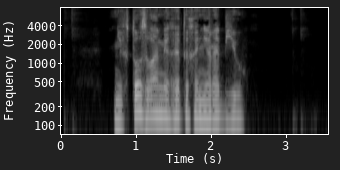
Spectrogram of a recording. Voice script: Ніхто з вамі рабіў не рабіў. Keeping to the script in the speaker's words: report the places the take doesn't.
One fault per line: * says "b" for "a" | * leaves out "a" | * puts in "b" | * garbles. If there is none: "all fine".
* says "гэтага" for "рабіў"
